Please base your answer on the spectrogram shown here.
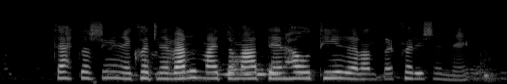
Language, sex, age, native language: Icelandic, female, 18-19, Icelandic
